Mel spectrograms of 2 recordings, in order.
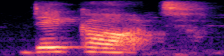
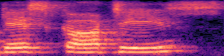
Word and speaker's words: Descartes: whose name is René Descartes. The French have a funny way of not pronouncing every letter that they write. So it's not Descartes, it is Descartes.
